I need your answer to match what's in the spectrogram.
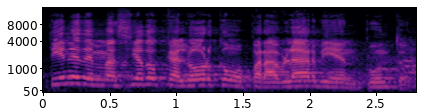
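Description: A young man from Acapulco doing stand-up on a theater stage with a dry, deadpan, self-deprecating delivery. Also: sits high, moderate pace, in a large hall, background noise. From Acapulco, Mexico. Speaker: stand-up comedian. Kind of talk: stand-up comedy. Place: theater stage before a live audience.

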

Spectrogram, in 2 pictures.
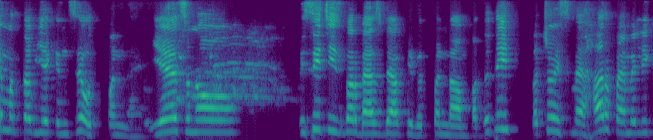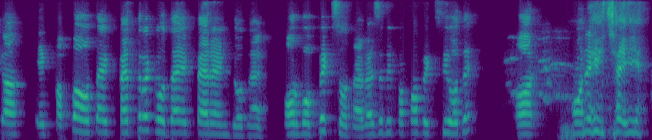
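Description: A woman's voice: fairly high pitch, a little fast. A woman teaching a live class in a lecture, repeating key points and constantly quizzing her students. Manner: repetitive, drilling explanations.

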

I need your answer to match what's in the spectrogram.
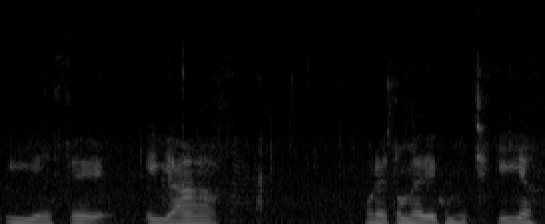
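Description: A woman's voice: fairly low pitch, flat delivery, unhurried, slight background noise. An older woman with a Mexican accent, telling her story in a rambling way with many fillers, quoting what others said. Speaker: interviewee. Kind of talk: casual storytelling.

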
